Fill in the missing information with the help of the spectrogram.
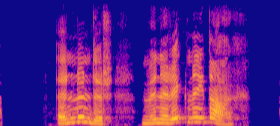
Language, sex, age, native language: Icelandic, female, 30-39, English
